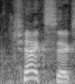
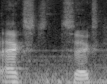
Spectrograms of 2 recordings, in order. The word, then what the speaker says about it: xSixMkengyn: Maximus Black, Check 6, not X6, xSixMkengyn. Now that we know how to pronounce his name.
